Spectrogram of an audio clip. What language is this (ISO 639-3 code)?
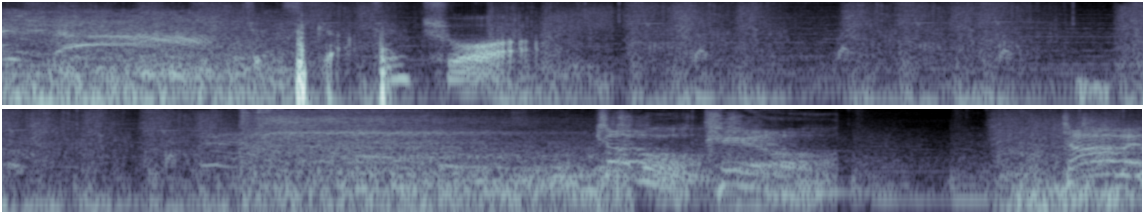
tha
